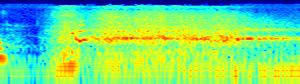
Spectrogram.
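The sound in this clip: A passenger car skidding with its tyres squealing: a loud, sustained, high-pitched screech that sets in quickly after a short rumble and holds for over a second, with no talk.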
